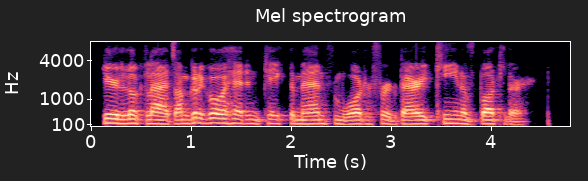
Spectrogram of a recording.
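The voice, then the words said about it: Put-on Irish accent. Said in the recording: “You got quite an advantage on that accent, though”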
